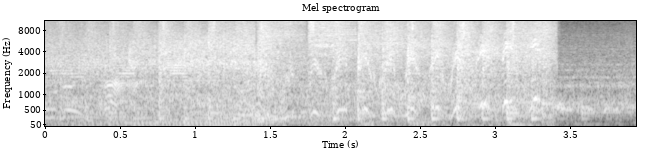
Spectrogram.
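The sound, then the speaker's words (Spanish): Loud Formula 1 racing car engines roar and whine continuously, with rapid revving surges rising and falling in quick succession, intense, before the sharp high edge cuts away near the end. “El rugir de los motores llega a juego limpio con la Fórmula 1 y más.”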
